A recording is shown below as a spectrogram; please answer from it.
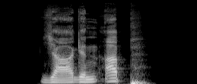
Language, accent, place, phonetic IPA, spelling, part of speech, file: German, Germany, Berlin, [ˌjaːɡn̩ ˈap], jagen ab, verb, De-jagen ab.ogg
- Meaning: inflection of abjagen: 1. first/third-person plural present 2. first/third-person plural subjunctive I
